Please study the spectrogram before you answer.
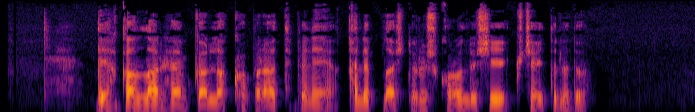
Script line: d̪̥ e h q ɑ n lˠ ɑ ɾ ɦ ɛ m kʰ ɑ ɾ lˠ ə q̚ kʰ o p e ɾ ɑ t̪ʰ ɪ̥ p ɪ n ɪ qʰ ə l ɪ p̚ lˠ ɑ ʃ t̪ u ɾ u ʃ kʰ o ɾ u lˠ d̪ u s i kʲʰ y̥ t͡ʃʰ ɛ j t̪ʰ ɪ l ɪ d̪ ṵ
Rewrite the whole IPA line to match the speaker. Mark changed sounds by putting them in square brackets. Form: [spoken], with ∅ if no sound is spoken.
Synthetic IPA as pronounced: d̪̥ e h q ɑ n lˠ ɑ ɾ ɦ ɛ m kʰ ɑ ɾ lˠ ə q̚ kʰ o p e ɾ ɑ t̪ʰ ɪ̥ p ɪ n ɪ qʰ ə l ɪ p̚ lˠ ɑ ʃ t̪ u ɾ u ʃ [qʰ] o ɾ u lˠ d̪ u [ʃ] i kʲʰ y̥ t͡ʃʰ ɛ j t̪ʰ ɪ l ɪ d̪ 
